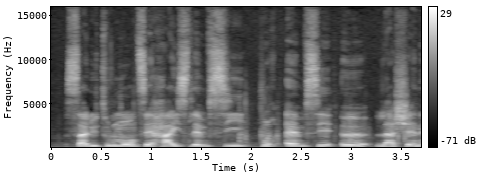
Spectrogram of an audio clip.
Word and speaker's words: Islam: Je m'appelle Islam, ISLAM, comme l'islam. Mais ça se prononce Islam.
